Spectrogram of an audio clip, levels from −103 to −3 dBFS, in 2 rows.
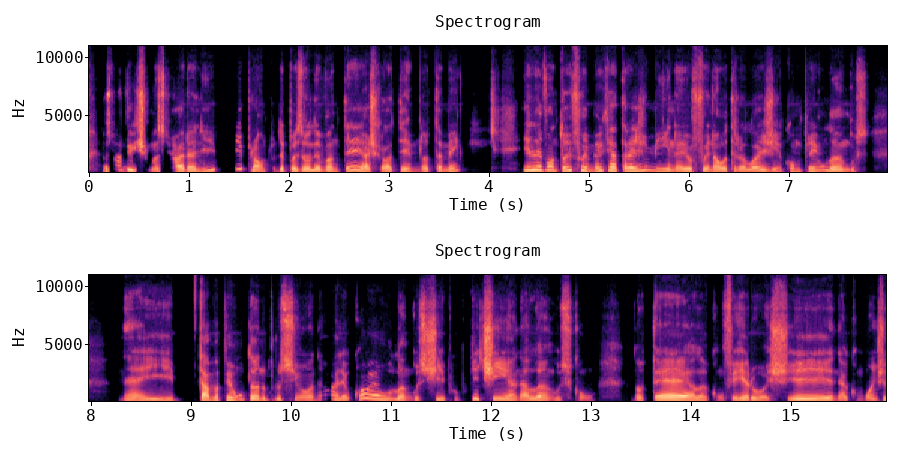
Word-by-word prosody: só - - -3
vi 345 - -17
que 325 -2 +3
tinha - - -17
uma - - -2
senhora 160 +4 +2
ali, 230 - -4 0.2
e 400 - -3
pronto. 220 - -3
Depois 150 -1 0
eu 160 - +5
levantei, 195 - +1
acho - - +2
que - - -3
ela 155 - +1
terminou 155 +1 -4
também, 200 - -3 0.6
e 300 - +3
levantou 305 -4 +3
e - - +2
foi 295 -1 +1
meio 255 0 -1
que 280 - -1
atrás 255 -1 +4
de 300 - -3
mim, 215 -9 -4
né. 145 -3 0
Eu 150 - +3
fui 155 +2 -2
na 150 - +1
outra 170 +3 -1
lojinha, 180 +4 -1
comprei 235 +1 -6
um 295 +3 -8
langos, 185 -6 -1 0.5
né. 125 +7 -3
E 175 +3 -5 0.2
estava 195 +3 +4
perguntando 225 -4 0
para 170 -1 -9
o - - -2
senhor: 155 -1 -2 0.2
"Olha, 310 - -3
qual 360 +3 -2
é 320 - +3
o 290 - -3
langos 150 -5 -3
tipico?" 135 -2 -2
Porque 340 - -3
tinha, 185 - +3
né, 130 +1 -1
langos 130 0 -2
com 125 -1 -16 0.4
nutella, 140 -1 +5
com 130 - -20
ferrero 135 +2 -1
rocher, 150 +4 +2
né, 140 0 -6
com - - -23
um - - -28
monte 160 +1 -5
170 Hz, 230 wpm, -23 LUFS, 150-245 Hz, 0.6 s, eu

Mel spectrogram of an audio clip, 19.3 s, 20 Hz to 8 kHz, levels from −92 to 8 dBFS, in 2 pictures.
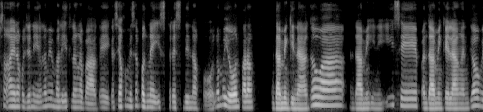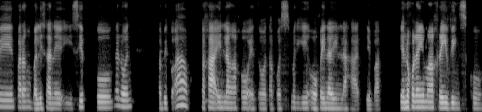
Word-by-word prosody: sang-ayon 175 -3 0
ako 165 - -10
diyan, 160 +1 -6
eh, - - -6
alam 175 +4 -7
mo - - -9
yung, 175 - -8
maliit 165 +1 -6
lang 155 -1 -5
na 145 - -5
bagay. 135 +2 -3
Kasi 150 +5 -4
ako 185 +2 -4
minsan, 190 +2 -7
'pag 170 -3 +2
na-i-stress 150 -1 -4
din 145 -1 -6
ako, 135 -3 -7
alam 185 +1 -3
mo 220 - -4
'yon, 170 -3 +6
parang, 155 -1 +3 0.4
ang 135 - -15
daming 135 0 +4
ginagawa, 205 - +4
ang 135 -3 -22
daming 130 +1 +1
iniisip, 190 - -3
ang 135 -1 -4
daming 130 0 +4
kailangan 130 -1 +2
gawin, 170 -1 0
parang 155 0 -2
balisa 130 +1 0
na 130 - -4
yung 130 0 -8
isip 165 +7 -2 0.2
ko, 150 0 +1
gano'n. 175 -2 -1 0.5
Sabi 135 +1 -5
ko, - - -10
ah, 205 +2 +3 0.3
kakain 145 0 +4
lang 140 -1 +1
ako, 135 +1 -5
eto, 125 +1 -7
tapos 120 0 -9
magiging 140 -2 -8
okey 135 0 0
na 135 -1 +4
rin 130 -1 -3
lahat, 115 -2 -6
'di 115 - -8
ba, 115 +1 -9 0.4
i-ano 150 0 +4
ko 165 - +5
lang 155 0 +6
yung 155 - 0
mga 150 - +3
cravings 140 -3 +2
ko, 130 -2 -10
145 Hz, 190 wpm, -24 LUFS, 130-170 Hz, 0.5 s, yon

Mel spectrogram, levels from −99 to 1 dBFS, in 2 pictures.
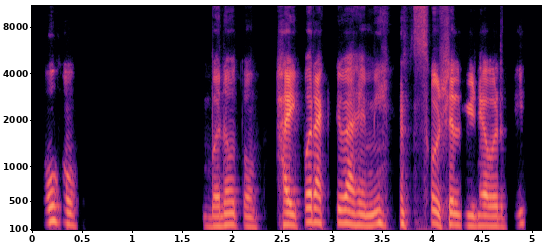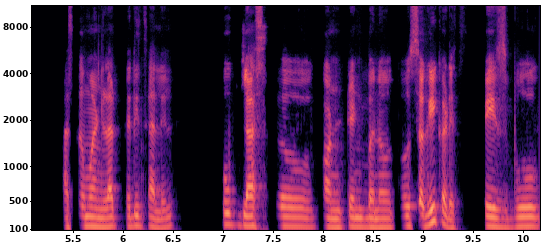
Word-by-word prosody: हो, 210 +1 +2
हो. 165 -4 -2 1.3
बनवतो. 145 0 -1 0.3
हायपर 170 +5 +7
एक्टिव्ह 190 -1 +3
आहे 160 -2 +3
मी 165 +5 +1 0.3
सोशल 170 -2 +2
मीडियावरती, 145 +1 0 0.5
असं 135 +2 -6
म्हणलात 135 -1 +1
तरी 145 +1 -3
चालेल. 130 -2 -5 0.5
खूप 165 -2 -3
जास्त 145 0 +1 0.4
कंटेंट 130 0 -2
बनवतो, 125 +2 -3
सगळीकडेच 155 - +1 0.3
Facebook, 135 +1 +1
145 Hz, 110 wpm, -25 LUFS, 135-165 Hz, 1.3 s, हायपर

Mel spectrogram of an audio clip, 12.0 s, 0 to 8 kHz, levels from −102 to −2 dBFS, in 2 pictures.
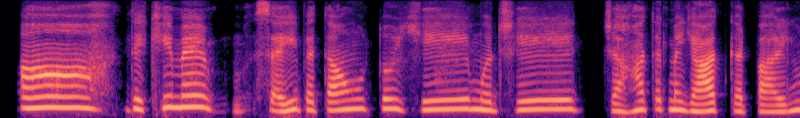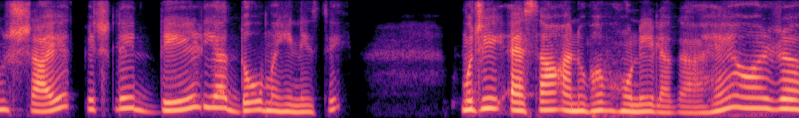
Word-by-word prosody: अ, - - +3 0.8
देखिए 250 +4 -1
मैं 290 +1 +3 0.4
सही 200 +1 -1
बताऊँ, 215 +3 -1
तो 245 0 0 0.2
ये 235 +2 0
मुझे 230 +1 -1 0.2
जहाँ 190 +3 -2
तक 235 - -6
मैं 225 - +1
याद 185 +2 +4
कर 180 -2 -5
पा 175 -1 -2
रही 170 - -2
हूँ, 220 +3 -1
शायद 205 +8 +1
पिछले 240 +3 -2
डेढ़ 210 - +1
या 275 -1 +2
2 205 0 0
महीने 175 -4 -1
से 230 - -11 0.9
मुझे 245 +3 +5
ऐसा 215 +2 +5
अनुभव 190 +1 +2
होने 180 -1 +1
लगा 150 -1 -6 0.2
है 225 +8 +1
और 260 -3 +2
220 Hz, 150 wpm, -23 LUFS, 190-240 Hz, 0.9 s, मुझे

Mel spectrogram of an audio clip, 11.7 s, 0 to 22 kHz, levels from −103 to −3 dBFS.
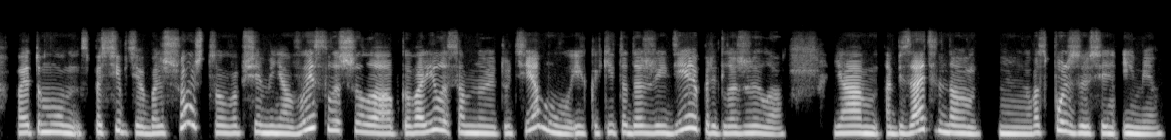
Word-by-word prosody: Поэтому, 230 +1 +1
м, 205 - -6
спасибо 225 +5 -4
те 215 -1 -3
большое, 210 - -1
что 220 - -5
вообще 210 +3 -4
меня 205 -2 +4
выслушала, 255 - +1
обговорила 220 +8 0
со 230 0 -6
мной 210 -2 +3
эту 205 +2 -5
тему 265 - 0
и 205 +3 -2
какие-то 215 +2 -6
даже 215 0 0
идеи 300 - +3
предложила. 205 -3 -2 0.5
Я, 210 +1 +2
м, 195 -2 +3
обязательно, 210 0 +1 0.2
м, 190 -2 +2
воспользуюсь, 210 -2 -1
э, 200 -1 +2
ими. 185 -3 +2
210 Hz, 135 wpm, -23 LUFS, 200-235 Hz, 0.5 s, меня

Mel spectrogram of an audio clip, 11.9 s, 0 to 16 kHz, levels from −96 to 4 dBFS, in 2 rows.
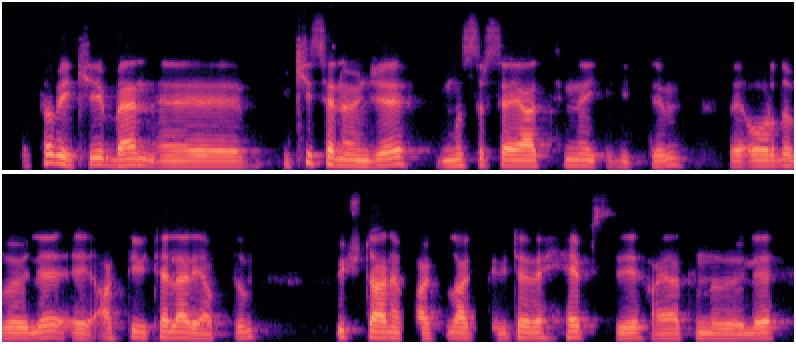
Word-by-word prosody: E, - - -18
tabii 165 -9 +4
ki 140 +1 -1
ben, 125 -1 +4
eee, 110 -1 +1 0.3
2 180 - -3
sene 155 -6 +4
önce 125 +6 +2 0.2
Mısır 120 +2 -3
seyahatine 115 +1 +2
gittim 110 +4 -8 0.3
ve 110 - +1
orada, 115 +1 +1
böyle, 115 +1 0
eee, - - -1
aktiviteler 120 +2 +1
yaptım. 115 +5 -3 0.6
3 285 +1 -4
tane 120 -2 +6 0.2
farklı 110 +1 -1
aktivite 110 +2 -2
ve 120 - +3 0.2
hepsi 125 -3 -1
hayatımda, 105 +1 -3
böyle, 100 +3 +1
115 Hz, 125 wpm, -24 LUFS, 110-125 Hz, 0.6 s, tane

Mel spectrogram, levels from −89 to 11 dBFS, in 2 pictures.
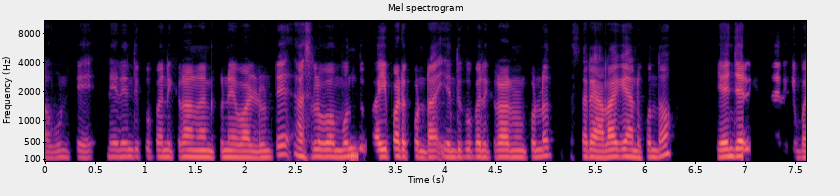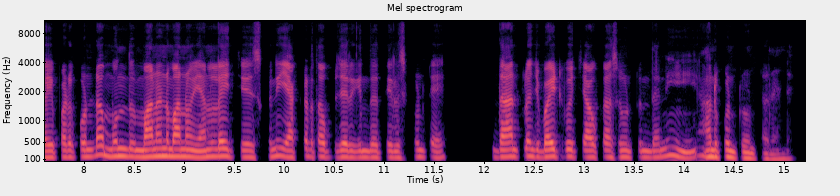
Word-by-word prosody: ఉంటే, 150 0 -8 0.3
నేనెందుకు 160 +1 -4
పనికిరాను 155 0 0
అనుకునే 155 +1 0
వాళ్ళుంటే, 150 +5 0 0.2
అసలు 165 +1 0 0.2
ముందు 175 +2 +2
భయపడకుండా 160 -2 +2 0.2
ఎందుకు 155 +1 -3
పనికిరాను 155 0 +1
అనకుండా, 160 +4 -2 0.3
సరే 160 -1 +2
అలాగే 160 +2 +4
అనుకుందాం. 160 - -1 0.5
ఏం 165 - +7
జరిగింది 170 -2 +3
దానికి 165 -2 -10
భయపడకుండా, 155 +4 -1
ముందు 170 -1 +2
మనల్ని 170 +1 +5
మనం 165 -1 +3 0.2
అనలైజ్ 165 -1 +2
చేసుకొని, 160 +4 -4
ఎక్కడ 165 +3 -8
తప్పు 145 -2 -4
జరిగిందో 145 0 -1
తెలుసుకుంటే, 145 +1 -6 0.6
దాంట్లో 160 +1 +2
నుంచి 155 -1 -2
బయటికొచ్చే 160 -1 0
అవకాశం 155 0 -4
ఉంటుందని 150 +6 -4 0.3
అనుకుంటూ 150 -3 +1
ఉంటానండి. 110 -2 -9
155 Hz, 135 wpm, -24 LUFS, 150-165 Hz, 0.6 s, ఏం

